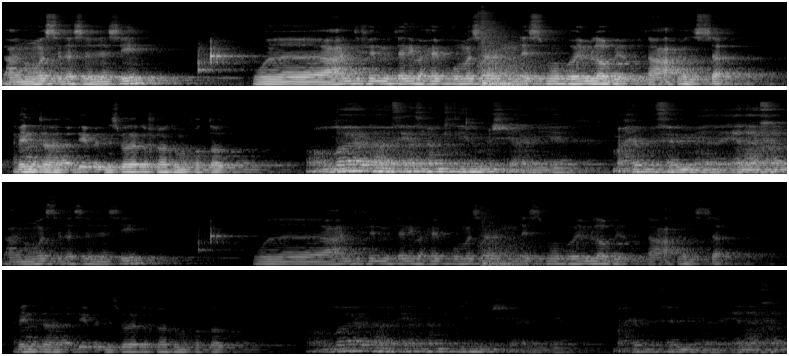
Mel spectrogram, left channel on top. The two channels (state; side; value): quieter; right; 17.7 dB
